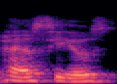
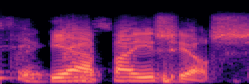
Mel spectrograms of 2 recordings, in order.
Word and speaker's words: Paisios: Passios. Am I saying it correctly? Paisios.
